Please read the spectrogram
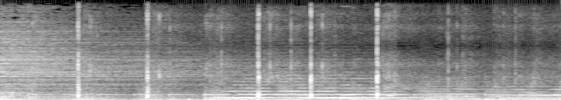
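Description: Paintball markers firing: about five sharp pops spread irregularly over a couple of seconds, with background music running underneath.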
